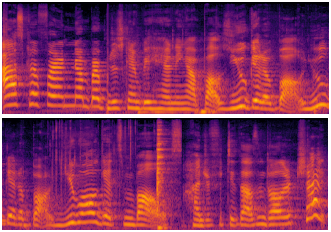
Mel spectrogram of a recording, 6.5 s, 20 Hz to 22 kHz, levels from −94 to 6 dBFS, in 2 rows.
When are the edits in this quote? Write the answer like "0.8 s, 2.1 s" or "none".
1.0 s, 5.0 s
